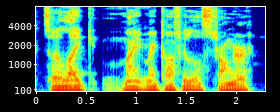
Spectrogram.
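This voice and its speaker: A man's voice: fairly low pitch, monotone, a little mellow, no room sound, studio quality. A man from Argentina with an Argentine accent, a tech founder answering interview questions in casual chat, hesitant and full of fillers and restarts. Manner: halting, many fillers and restarts.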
